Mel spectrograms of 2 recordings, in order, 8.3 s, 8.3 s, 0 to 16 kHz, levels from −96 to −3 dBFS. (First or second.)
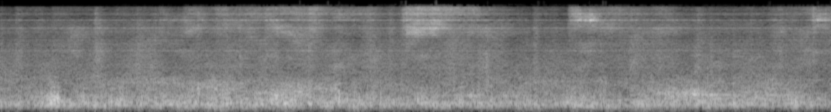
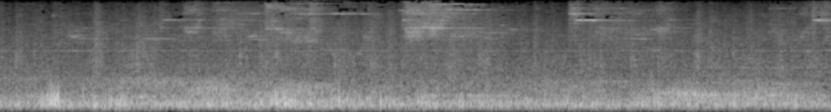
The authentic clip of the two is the second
